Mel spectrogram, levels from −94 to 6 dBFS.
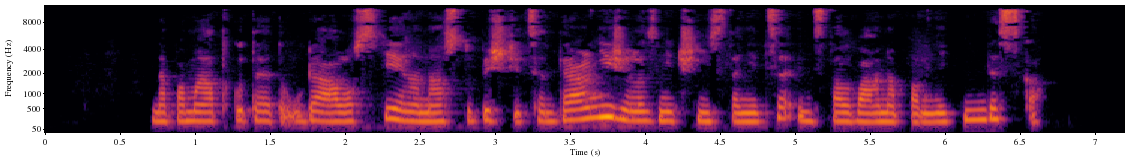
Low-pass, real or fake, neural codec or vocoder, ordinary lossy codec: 10.8 kHz; real; none; MP3, 48 kbps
